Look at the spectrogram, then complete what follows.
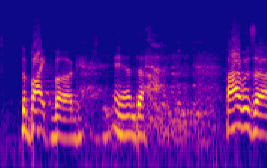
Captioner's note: laughter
